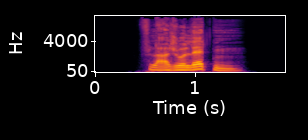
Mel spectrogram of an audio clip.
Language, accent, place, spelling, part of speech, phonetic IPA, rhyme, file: German, Germany, Berlin, Flageoletten, noun, [flaʒoˈlɛtn̩], -ɛtn̩, De-Flageoletten.ogg
- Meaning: dative plural of Flageolett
